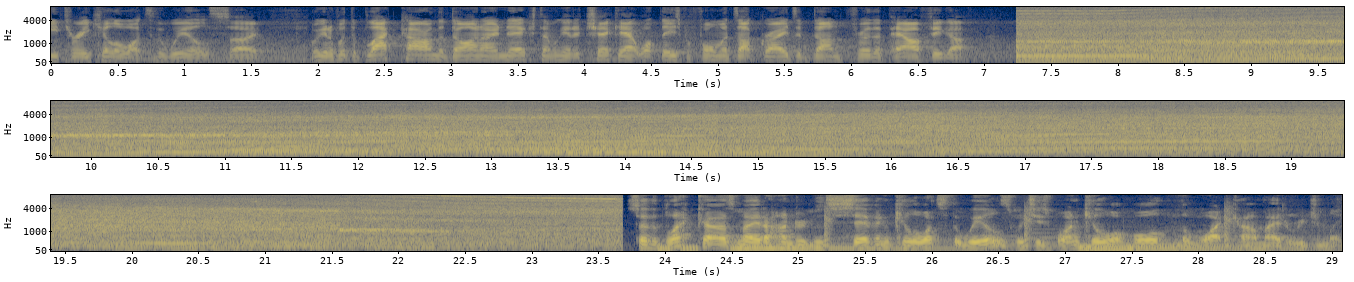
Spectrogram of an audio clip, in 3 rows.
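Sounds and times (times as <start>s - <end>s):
car engine at full throttle: 7.2s - 23.7s.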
